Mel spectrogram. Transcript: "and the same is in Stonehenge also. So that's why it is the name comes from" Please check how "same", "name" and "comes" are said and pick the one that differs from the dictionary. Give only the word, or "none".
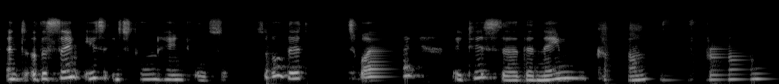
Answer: comes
